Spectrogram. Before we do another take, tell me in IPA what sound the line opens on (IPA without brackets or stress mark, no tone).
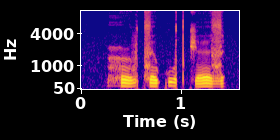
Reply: h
